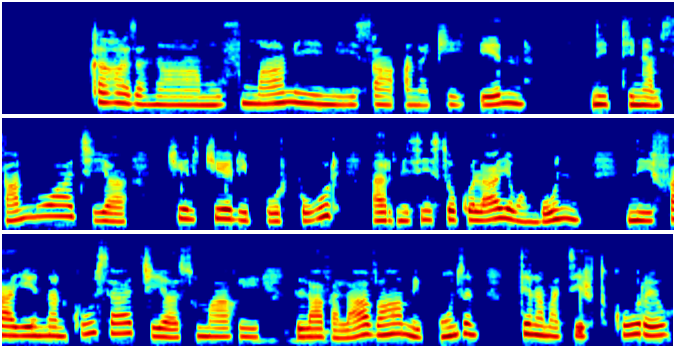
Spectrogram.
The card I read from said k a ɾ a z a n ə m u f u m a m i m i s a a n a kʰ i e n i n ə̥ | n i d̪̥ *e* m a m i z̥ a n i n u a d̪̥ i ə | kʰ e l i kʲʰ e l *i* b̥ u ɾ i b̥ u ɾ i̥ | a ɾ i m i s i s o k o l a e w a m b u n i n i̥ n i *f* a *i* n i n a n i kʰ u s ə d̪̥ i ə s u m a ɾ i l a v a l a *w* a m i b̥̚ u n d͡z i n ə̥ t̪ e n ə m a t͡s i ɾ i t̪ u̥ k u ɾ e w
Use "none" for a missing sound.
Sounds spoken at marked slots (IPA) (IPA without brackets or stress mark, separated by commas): i, i, f, e, v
